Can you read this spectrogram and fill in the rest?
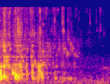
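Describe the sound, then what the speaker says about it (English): A toilet flushing at close range, a short loud burst of rushing water that quickly fades into a softer trickle. "I'm gonna flush this."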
